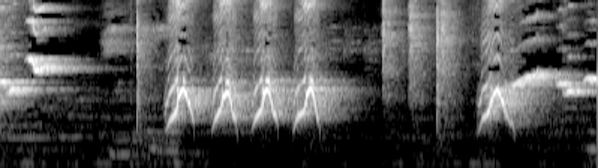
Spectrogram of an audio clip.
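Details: A white-rumped shama gives a quick run of four clear, arched whistled notes, then a fifth after a pause, with a few higher whistles over a faint hum; used as a lure to trigger other shamas to sing.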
